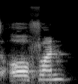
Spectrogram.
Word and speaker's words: often: लिखो नोट के अंदर first point, the producers ऑफन operate, board पे लिखा हुआ है ऑफन, इसमें टी साइलेंट होता है, ऑफन का मतलब होता है अक्सर।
